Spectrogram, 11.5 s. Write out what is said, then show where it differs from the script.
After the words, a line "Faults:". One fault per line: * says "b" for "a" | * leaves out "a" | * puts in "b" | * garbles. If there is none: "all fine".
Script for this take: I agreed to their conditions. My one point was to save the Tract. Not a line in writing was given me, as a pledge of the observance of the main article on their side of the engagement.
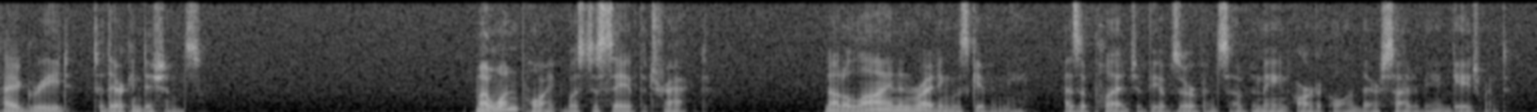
I agreed to their conditions. My one point was to save the Tract. Not a line in writing was given me, as a pledge of the observance of the main article on their side of the engagement.
Faults:
all fine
